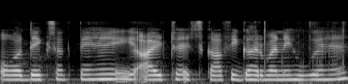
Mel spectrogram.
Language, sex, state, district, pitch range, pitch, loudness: Hindi, female, Bihar, Gaya, 215-230 Hz, 220 Hz, -17 LUFS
